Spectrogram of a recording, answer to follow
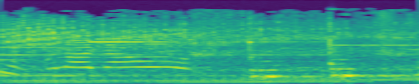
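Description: Passenger jeepney's engine running low as it drives away, with a woman's long shout after it and background music.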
